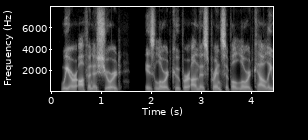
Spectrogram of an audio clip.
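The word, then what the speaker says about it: Cowper: Lord Cooper we we are often assured is Lord Cooper on this principle Lord cie would certainly be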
